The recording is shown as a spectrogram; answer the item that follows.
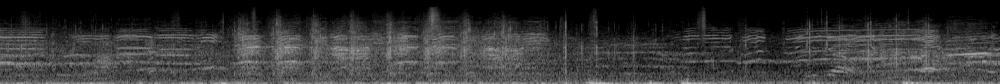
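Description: Crowd noise in a large arena with many high-pitched shouts and calls of encouragement and scattered sharp knocks, the shouting strongest in the first half and again near the end.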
